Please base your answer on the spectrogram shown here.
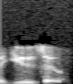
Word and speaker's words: yuzu: We also grow yuzus, but the bumpy green one is a yuzu.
